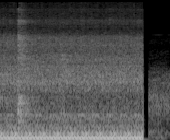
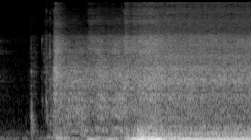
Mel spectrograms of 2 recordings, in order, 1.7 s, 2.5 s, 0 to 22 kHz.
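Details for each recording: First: BMW 118d/120d with two-litre N47 diesel, red oil pressure light and no brake pedal: idles with a heavy, regular deep knock, loud and uneven, then cut off; serious internal knock, engine possibly dead, cause unclear. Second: BMW 1 Series N47 2.0 diesel that had a bad knock and red oil pressure light, started after repair with very low fuel: brief crank, clean catch, one flare, then a steady, even idle; engine sounds healthy.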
